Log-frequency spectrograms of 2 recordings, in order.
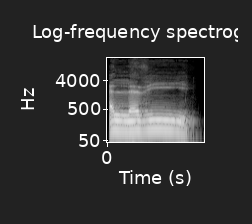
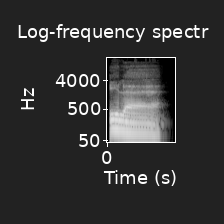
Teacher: We pronounce this ya like long vowel alif, not ya.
